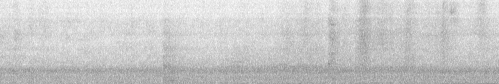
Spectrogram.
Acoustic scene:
elevator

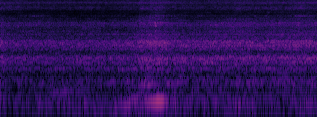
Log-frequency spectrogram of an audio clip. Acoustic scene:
street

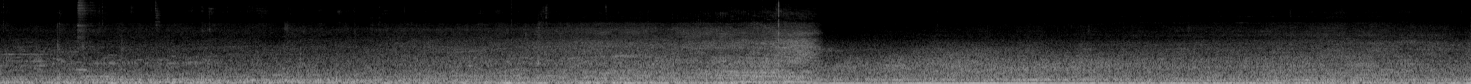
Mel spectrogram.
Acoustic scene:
street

